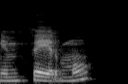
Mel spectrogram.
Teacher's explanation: ya no son los dos labios sino los labios y los dientes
